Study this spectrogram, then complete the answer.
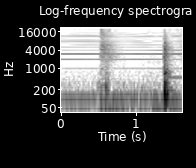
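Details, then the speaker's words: Coach air-brake pre-trip test, engine running, parking brake held in while pumping down service brake: faint air hiss, a soft thud, then one sharp pneumatic pop as the spring brake valve pops out at about 35 psi (spec 20–45 psi), normal. "There you go. It just popped out. I heard it. I hope you guys heard it. So we're at about 35 psi, and that's what we're going to write on there, that for the spring brake pop-up."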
